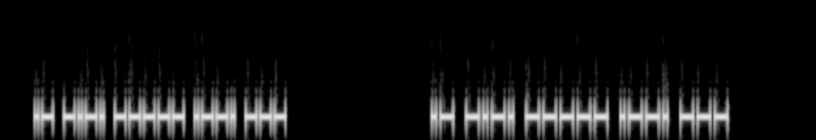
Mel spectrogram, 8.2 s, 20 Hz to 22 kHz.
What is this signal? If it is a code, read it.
Morse code, heard as a keyed tone, about 35 wpm, 700 Hz. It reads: AC0PO AC0PO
